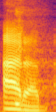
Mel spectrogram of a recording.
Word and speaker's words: Arab: when they got bought out with the A-Rap money. – Yo, chill with that. Chill with that pronunciation there. – With the Middle Eastern money. – Arab, not A-Rap. Come on. Not A-Rab.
